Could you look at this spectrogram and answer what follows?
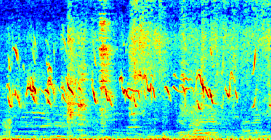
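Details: Backyard hens with chicks: many high, rising-falling chick peeps repeated rapidly over soft low hen clucks, with a steady low hum underneath.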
